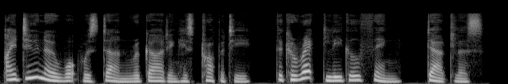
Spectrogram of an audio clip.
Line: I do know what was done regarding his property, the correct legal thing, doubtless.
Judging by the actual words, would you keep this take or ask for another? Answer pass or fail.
pass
